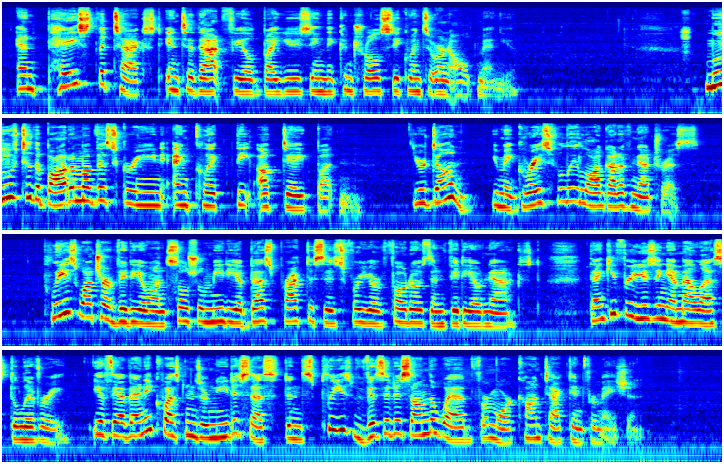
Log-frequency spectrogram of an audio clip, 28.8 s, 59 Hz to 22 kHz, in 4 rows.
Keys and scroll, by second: 1.9 ctrl+v.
